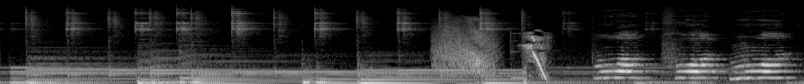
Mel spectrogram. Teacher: They are bilabial consonants. What is it? It means when you pronounce it, both of your lips are closed.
